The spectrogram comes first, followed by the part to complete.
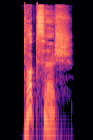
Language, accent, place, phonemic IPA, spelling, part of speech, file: German, Germany, Berlin, /ˈtɔksɪʃ/, toxisch, adjective, De-toxisch.ogg
- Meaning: toxic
